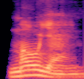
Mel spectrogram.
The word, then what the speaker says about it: Mojang: they spend to purchase mo yang the creators of minecraft is how you pronounce it or mojang yeah well because it's like it's swedish so you they don't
